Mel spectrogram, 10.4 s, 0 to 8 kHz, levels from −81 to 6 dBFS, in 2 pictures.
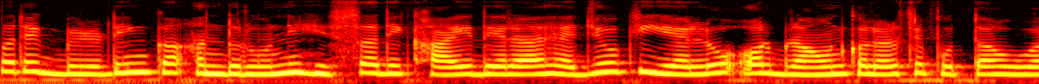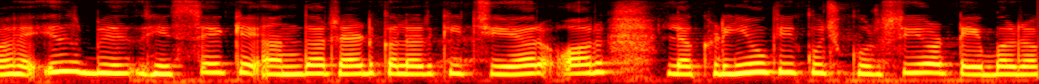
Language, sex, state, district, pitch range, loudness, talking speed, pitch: Hindi, female, Bihar, Saran, 250-290 Hz, -14 LUFS, 220 wpm, 260 Hz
